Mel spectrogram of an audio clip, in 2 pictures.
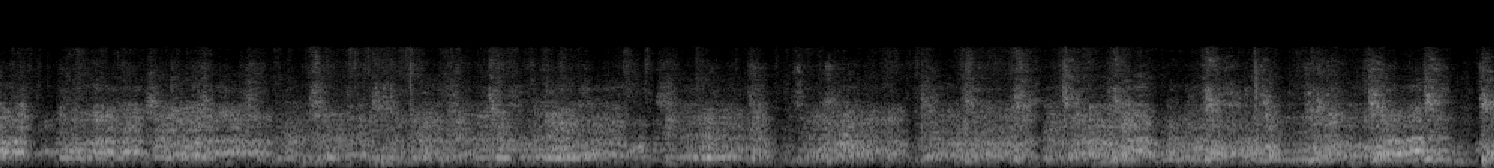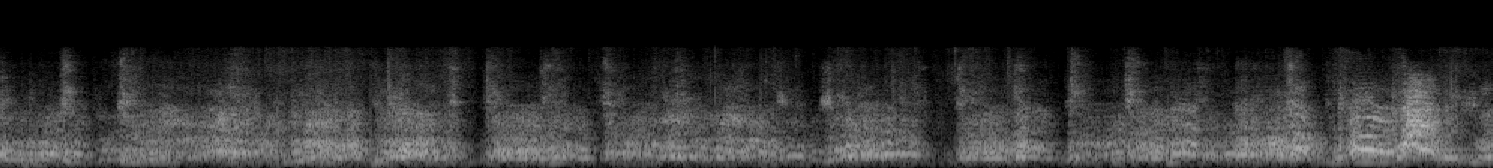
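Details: Jagdterrier puppies making a dense, continuous mix of low growls and whining whimpers, with rough pulses recurring irregularly about once per second and brief louder bursts near the end; indoor scuffling noise throughout.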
